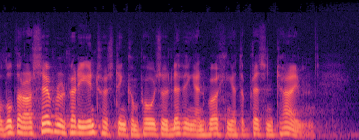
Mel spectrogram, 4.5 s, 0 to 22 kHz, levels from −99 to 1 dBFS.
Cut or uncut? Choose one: uncut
